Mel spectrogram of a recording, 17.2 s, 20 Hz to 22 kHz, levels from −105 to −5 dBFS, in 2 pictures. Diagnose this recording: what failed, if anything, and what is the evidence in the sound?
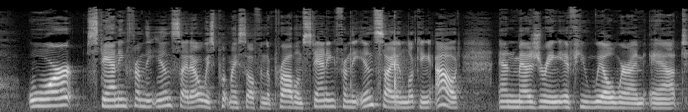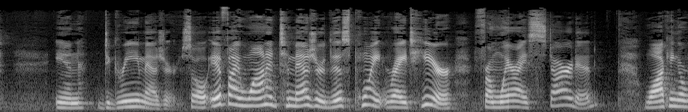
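A sudden gain jump shows up late on. At 14.95 s the level drops by about 6 dB in one step, with the background noise falling right along with the sound, and at 16.32 s it snaps back up just as abruptly. Because noise and signal move together, it's a digital gain stage, not the source. A clean 6 dB step is exactly one bit shift, so this is likely a gain setting or shift applied without a ramp somewhere in the processing chain.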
